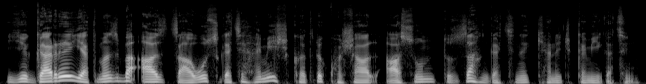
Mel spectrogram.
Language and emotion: Kashmiri, neutral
